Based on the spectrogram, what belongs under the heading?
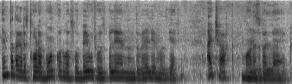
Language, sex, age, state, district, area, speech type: Kashmiri, male, 45-60, Jammu and Kashmir, Ganderbal, urban, spontaneous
